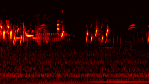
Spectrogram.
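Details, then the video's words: Goldfinch song snippet, European species: a dense burst of high twittering notes, a pause, then four evenly spaced bright chirps. "Canto del Cardellino - Song of the goldfinch"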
